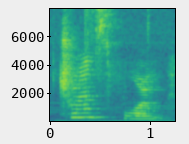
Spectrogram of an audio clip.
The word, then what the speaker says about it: transform: In American English, the combination of letters T and R should be pronounced as ch, not ter, but ch.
